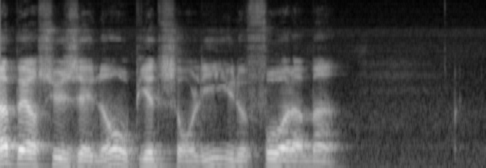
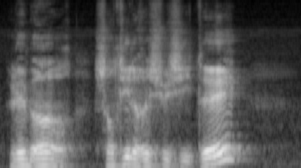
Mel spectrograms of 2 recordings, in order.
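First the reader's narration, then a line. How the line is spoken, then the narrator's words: Terrified exclamation. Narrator (French): s'écria-t-il, plein d'épouvante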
